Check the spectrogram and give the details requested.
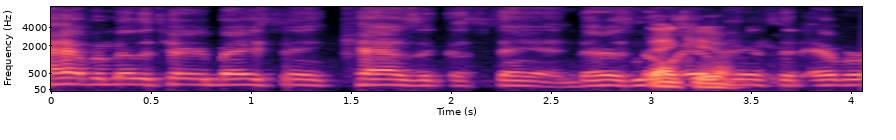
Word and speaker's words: Kazakhstan: It's It's Kakistan. Kazak. No, it's Kazakhstan.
